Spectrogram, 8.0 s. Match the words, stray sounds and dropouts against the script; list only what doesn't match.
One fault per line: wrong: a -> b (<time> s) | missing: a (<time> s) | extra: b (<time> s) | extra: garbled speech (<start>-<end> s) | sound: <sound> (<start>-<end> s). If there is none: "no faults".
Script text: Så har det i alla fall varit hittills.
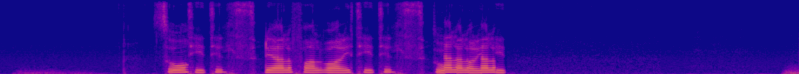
wrong: har -> hittills (1.9 s)
extra: garbled speech (4.3-5.1 s)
